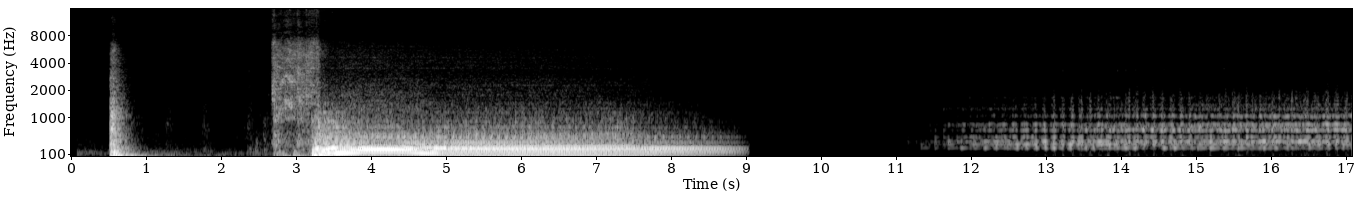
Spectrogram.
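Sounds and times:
thump: 0:00.5 - 0:01.4
engine revving and idling: 0:02.7 - 0:09.0.

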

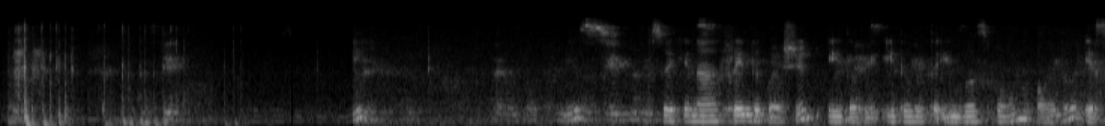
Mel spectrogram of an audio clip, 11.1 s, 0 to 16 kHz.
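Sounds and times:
computer keyboard typing: 0:00.1 - 0:02.5.

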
